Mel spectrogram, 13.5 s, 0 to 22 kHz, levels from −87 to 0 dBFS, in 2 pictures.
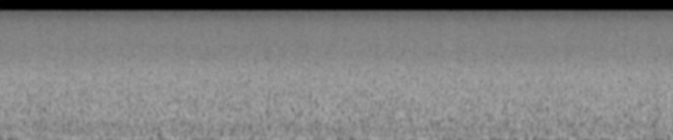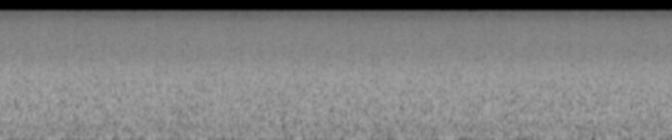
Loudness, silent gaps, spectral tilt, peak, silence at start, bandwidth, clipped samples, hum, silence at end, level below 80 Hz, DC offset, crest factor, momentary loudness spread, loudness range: -17 LUFS; none; -0.5 dB/octave; -6 dBFS; 0 s; 16 kHz; under 0.1%; none; 0 s; -40 dBFS; under 0.1%; 14 dB; 0 LU; 0 LU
